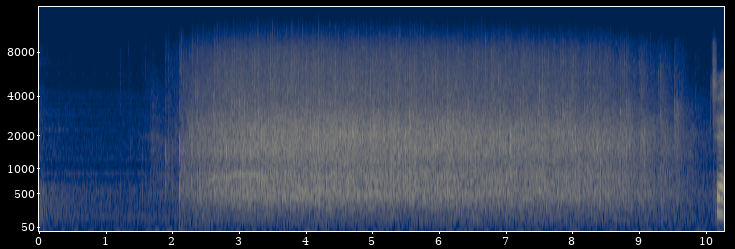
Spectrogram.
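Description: Audience applauding. The applause starts about two seconds in, holds steady, and dies away near the end.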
